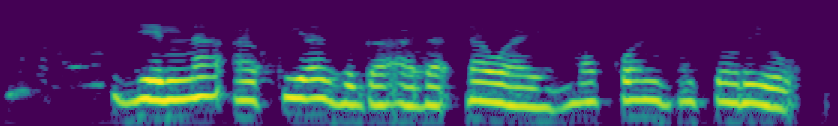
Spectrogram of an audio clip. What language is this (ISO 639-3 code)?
gid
